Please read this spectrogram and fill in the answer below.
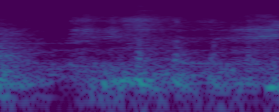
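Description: A man's soft laughter.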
